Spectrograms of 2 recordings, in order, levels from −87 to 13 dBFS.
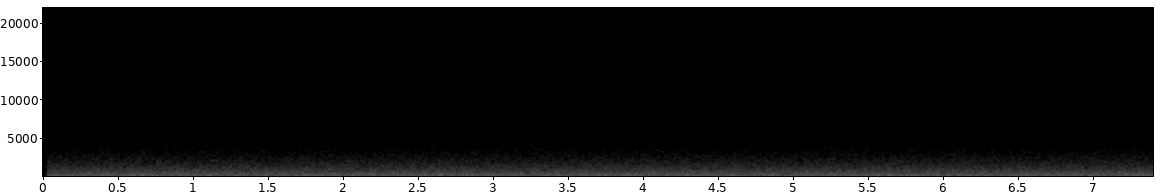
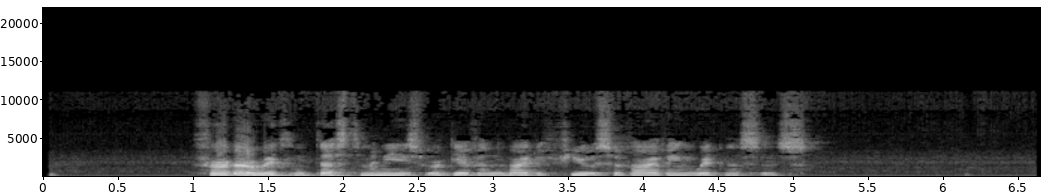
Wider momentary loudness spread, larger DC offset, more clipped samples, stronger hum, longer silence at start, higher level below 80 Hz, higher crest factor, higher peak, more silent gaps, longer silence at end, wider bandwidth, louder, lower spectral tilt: second, 1 LU vs 14 LU; neither; neither; neither; about the same, 0.05 s vs 0.05 s; second, -64 dBFS vs -56 dBFS; about the same, 14 dB vs 16 dB; second, -42 dBFS vs 0 dBFS; neither; second, 0 s vs 1.55 s; first, 16 kHz vs 11.5 kHz; second, -56 LUFS vs -15 LUFS; about the same, -7.5 dB/octave vs -6.5 dB/octave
